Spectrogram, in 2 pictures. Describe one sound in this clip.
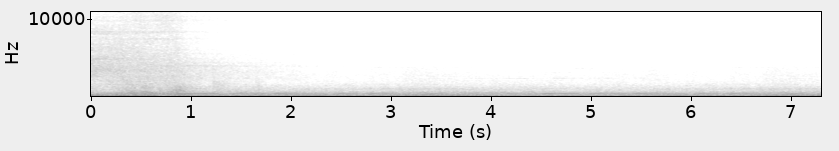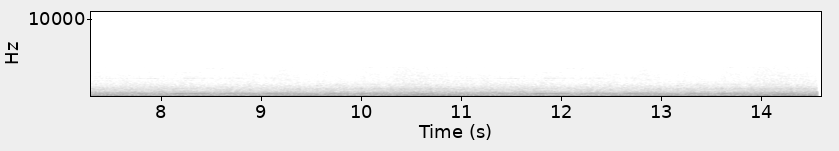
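Soft, low ambient game music hums steadily.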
